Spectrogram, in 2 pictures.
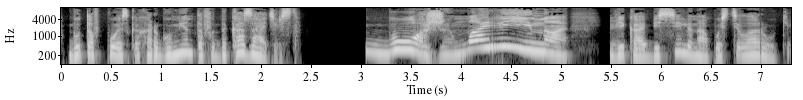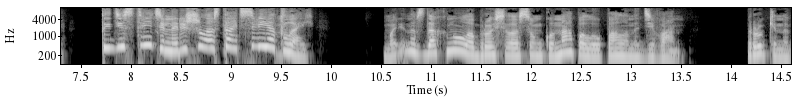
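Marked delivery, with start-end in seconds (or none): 3.0-5.1 high, drawn-out appalled cry. A narrator's reading. Friend horrified at the news. 7.7-9.9 very high-pitched incredulous question. A narrator's reading. Friend horrified at the news.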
